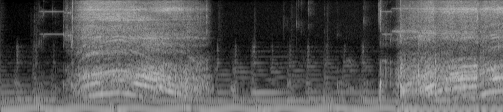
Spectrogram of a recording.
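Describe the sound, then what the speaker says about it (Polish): Cordless screwdriver driving screws into the solenoid valve of a DeLonghi espresso machine: two loud whirring bursts of the motor ramping up and down, separated by a quieter stretch of ticking clutch clicks. "Uważajcie, żeby nie opierdzielić wkrętów wkrętarką"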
